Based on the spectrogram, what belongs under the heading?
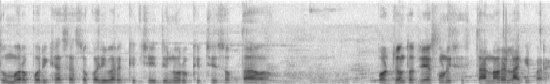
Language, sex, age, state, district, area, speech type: Odia, male, 45-60, Odisha, Balasore, rural, read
